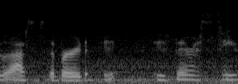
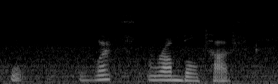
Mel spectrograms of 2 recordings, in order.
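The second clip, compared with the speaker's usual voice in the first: hushed half-whisper, stammering and stumbling; 4 dB quieter than usual. Speaking as her character in the story, half-whispering a question. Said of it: "she kind of whispers".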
